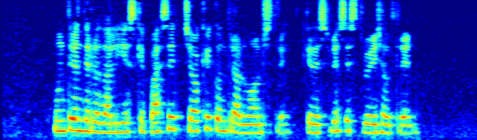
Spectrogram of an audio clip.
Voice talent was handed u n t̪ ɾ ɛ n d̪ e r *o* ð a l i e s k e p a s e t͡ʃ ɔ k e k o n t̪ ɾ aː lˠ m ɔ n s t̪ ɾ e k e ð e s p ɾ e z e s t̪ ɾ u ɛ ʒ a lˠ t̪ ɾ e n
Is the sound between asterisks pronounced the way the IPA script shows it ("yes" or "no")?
yes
